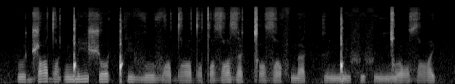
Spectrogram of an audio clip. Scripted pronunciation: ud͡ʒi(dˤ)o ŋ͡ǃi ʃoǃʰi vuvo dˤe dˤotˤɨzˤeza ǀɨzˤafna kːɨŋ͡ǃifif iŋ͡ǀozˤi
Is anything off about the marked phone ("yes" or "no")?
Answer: no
